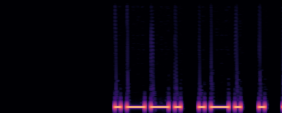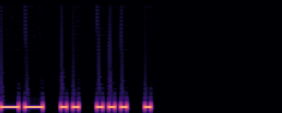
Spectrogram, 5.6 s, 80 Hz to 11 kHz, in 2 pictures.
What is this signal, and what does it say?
Morse code, heard as a keyed tone, about 20 wpm, 700 Hz. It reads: PREMISE
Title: 7 Letter Words - First 3 Letters Given - 20wpm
